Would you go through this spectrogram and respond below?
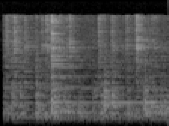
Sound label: Roll Wood Metal; gamerip; Ballance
